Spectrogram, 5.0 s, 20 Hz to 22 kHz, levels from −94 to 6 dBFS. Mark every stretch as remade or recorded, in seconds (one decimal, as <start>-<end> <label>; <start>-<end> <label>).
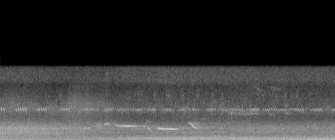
0.0-0.8 recorded; 0.8-1.7 remade; 1.7-2.1 recorded; 2.1-3.9 remade; 3.9-5.0 recorded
